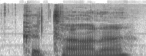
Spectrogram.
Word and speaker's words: katana: Katana.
